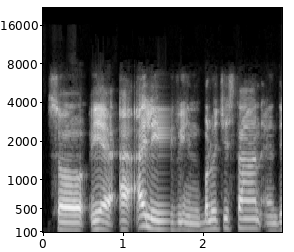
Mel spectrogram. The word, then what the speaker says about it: Balochistan: I was going to say, so you were born in Pakistan, and you were born, how do you say it? Balakistan? – Balochistan, yeah.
